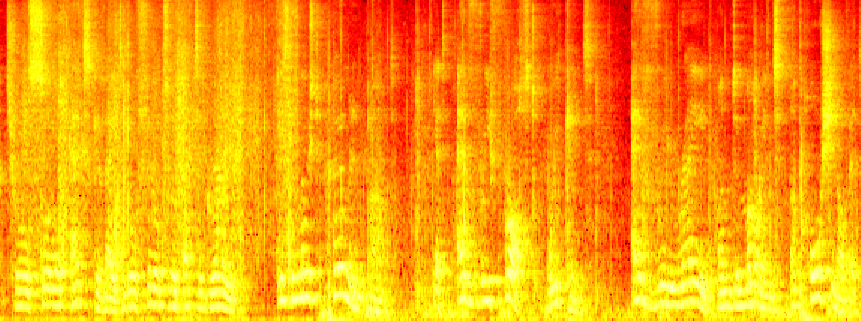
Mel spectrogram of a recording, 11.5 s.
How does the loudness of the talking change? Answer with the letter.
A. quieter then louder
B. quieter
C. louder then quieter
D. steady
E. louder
D.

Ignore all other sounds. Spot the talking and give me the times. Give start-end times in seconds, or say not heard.
0.0-11.4.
